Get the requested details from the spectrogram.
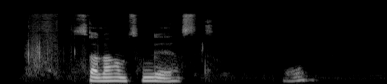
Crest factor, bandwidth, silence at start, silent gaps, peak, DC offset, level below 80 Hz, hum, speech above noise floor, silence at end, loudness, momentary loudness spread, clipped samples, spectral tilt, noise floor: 22 dB; 11.5 kHz; 0.25 s; none; -6 dBFS; under 0.1%; -76 dBFS; none; 45 dB; 0.8 s; -25 LUFS; 21 LU; under 0.1%; -6 dB/octave; -70 dBFS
